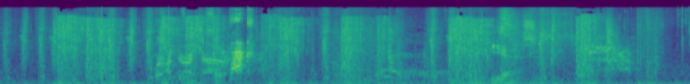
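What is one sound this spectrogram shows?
Swords clash and thud in a skirmish.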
